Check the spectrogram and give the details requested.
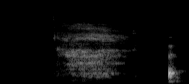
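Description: A rough, breathy throat clear followed by a single short cough from an adult; an ordinary, incidental sound.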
